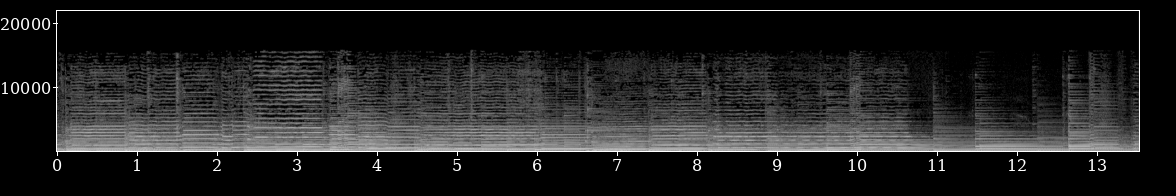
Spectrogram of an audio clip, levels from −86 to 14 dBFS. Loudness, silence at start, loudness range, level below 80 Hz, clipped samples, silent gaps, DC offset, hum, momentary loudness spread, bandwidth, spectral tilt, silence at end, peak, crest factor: -15 LUFS; 0 s; 3 LU; -50 dBFS; under 0.1%; none; under 0.1%; none; 6 LU; 16 kHz; -5.5 dB/octave; 0 s; -2 dBFS; 14 dB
